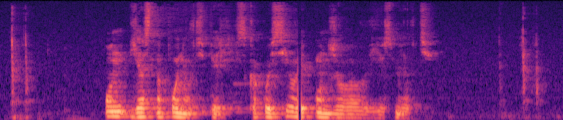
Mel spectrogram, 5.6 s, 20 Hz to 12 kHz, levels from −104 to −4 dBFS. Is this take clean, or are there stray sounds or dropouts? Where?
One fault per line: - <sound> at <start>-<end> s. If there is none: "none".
- dropout at 3.0-3.0 s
